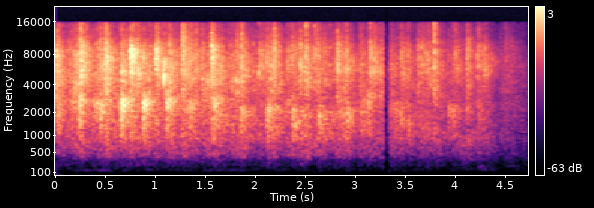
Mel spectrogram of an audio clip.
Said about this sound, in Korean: 좀 우리 위로의 박수 한번 더 쳐주시고요.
